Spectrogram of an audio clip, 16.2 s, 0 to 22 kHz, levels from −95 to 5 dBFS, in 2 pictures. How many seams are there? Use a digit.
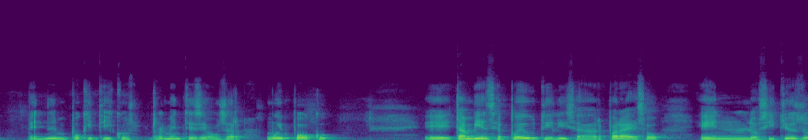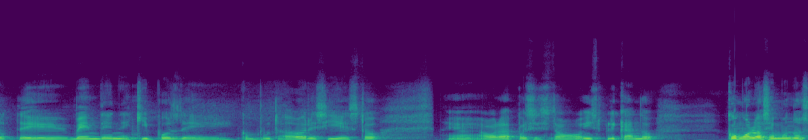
2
